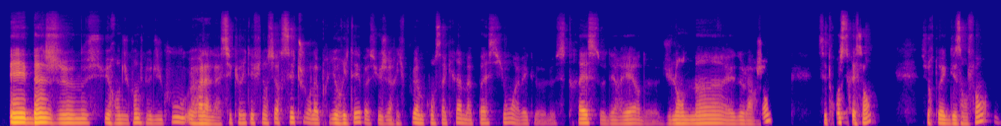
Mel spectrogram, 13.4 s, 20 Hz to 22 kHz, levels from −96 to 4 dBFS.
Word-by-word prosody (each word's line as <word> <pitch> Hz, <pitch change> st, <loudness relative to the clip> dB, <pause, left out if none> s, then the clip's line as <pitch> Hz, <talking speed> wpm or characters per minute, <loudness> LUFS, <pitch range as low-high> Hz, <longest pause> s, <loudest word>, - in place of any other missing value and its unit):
Et 145 Hz, -1 st, +14 dB
ben 140 Hz, +2 st, +10 dB
je 130 Hz, -2 st, +2 dB
me 130 Hz, 0 st, +2 dB
suis 135 Hz, +1 st, -6 dB
rendu 120 Hz, -1 st, -6 dB
compte 140 Hz, +1 st, -2 dB
que 125 Hz, -, -13 dB
du 115 Hz, 0 st, -8 dB
coup, 155 Hz, +3 st, -4 dB
voilà 115 Hz, -2 st, +1 dB
la 100 Hz, -1 st, -10 dB
sécurité 125 Hz, +5 st, -7 dB
financière 130 Hz, 0 st, -6 dB
c'est 150 Hz, +3 st, -2 dB
toujours 145 Hz, -3 st, -9 dB
la 125 Hz, -1 st, -2 dB
priorité 125 Hz, +3 st, -2 dB
parce 120 Hz, -2 st, -10 dB
que 115 Hz, -, -9 dB
j'arrive 110 Hz, -1 st, -12 dB
plus 145 Hz, -, -3 dB
à 130 Hz, -, +2 dB
me 120 Hz, -, -3 dB
consacrer 120 Hz, +2 st, -10 dB
à 135 Hz, -, -1 dB
ma 115 Hz, -3 st, -7 dB
passion 120 Hz, +4 st, -9 dB
avec, 110 Hz, -1 st, -12 dB
heu, -, -, -18 dB
le -, -, -20 dB
stress, 130 Hz, 0 st, -1 dB
heu, 110 Hz, -, -12 dB
derrière 115 Hz, +2 st, -5 dB
de 105 Hz, -, -17 dB, 0.2 s
du 110 Hz, +3 st, -18 dB
lendemain 120 Hz, +2 st, 0 dB
et 110 Hz, -, -6 dB
de 110 Hz, -, -5 dB
l'argent. 105 Hz, -, -6 dB, 0.6 s
C'est -, -, -8 dB
trop -, -, -6 dB
stressant, -, -, -3 dB, 0.6 s
surtout 130 Hz, -, -5 dB
avec 120 Hz, -, +1 dB
des 115 Hz, 0 st, -4 dB
enfants, 160 Hz, -, -4 dB
125 Hz, 210 wpm, -25 LUFS, 115-135 Hz, 0.6 s, Et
